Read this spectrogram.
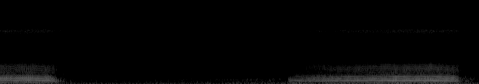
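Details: Soft, low, buzzing snores on the in-breath with quiet pauses between, over a steady background hum, from a dog snoring in sleep.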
